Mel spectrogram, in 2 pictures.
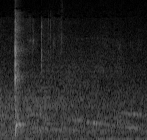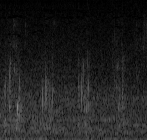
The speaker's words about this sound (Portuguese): Pera aí, deixa eu beber uma água.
